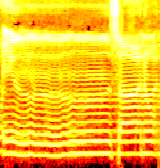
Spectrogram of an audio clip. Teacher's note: ഇഖ്ഫാ ചെയ്യണം. സാക്കിനായ നൂനിനെ നമ്മൾ ഇൽഹാർ ചെയ്യാതെ, വെളിവാക്കി ഉച്ചരിക്കാതെ തരിമൂക്കിൽ നിന്ന് രാഗം കൊടുത്തുകൊണ്ട് ഉച്ചരിക്കണം. · നൂൻ ഉച്ചരിക്കാൻ വേണ്ടി നാവ് പോകാൻ പാടില്ല, സീൻ ഉച്ചരിക്കാനാണ് നാവ് പോകേണ്ടത്. അതിന്റെ ഇടയിൽ വെച്ച് നമ്മൾ തരിമൂക്കിൽ നിന്ന് നൂനിന്റെ സിഫത്താകുന്ന ഒന്നത്ത് കൊടുക്കണം.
